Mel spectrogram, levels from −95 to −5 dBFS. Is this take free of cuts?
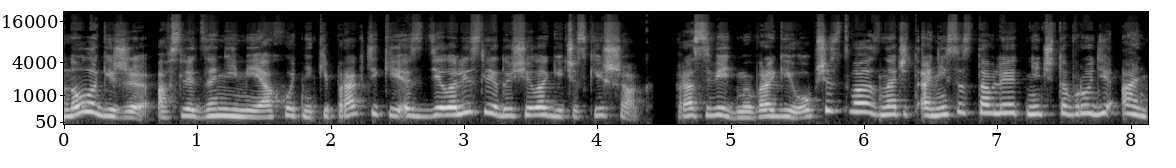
yes; 0 cuts

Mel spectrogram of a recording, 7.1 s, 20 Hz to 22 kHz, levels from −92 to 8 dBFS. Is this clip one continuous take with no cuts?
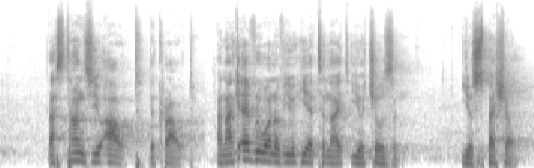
no; 3 cuts; at 2.0 s, 2.7 s, 3.1 s

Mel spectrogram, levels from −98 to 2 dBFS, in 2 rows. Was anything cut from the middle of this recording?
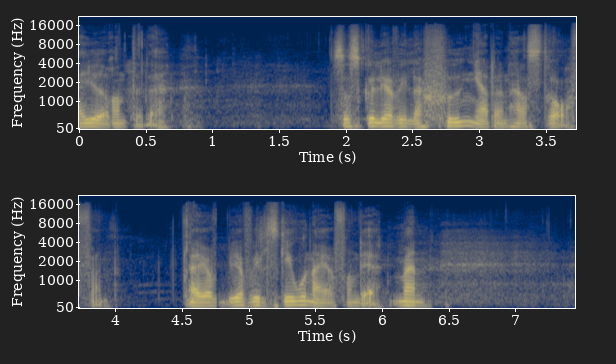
yes; 1 cut; at 4.7 s

